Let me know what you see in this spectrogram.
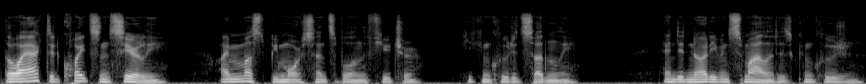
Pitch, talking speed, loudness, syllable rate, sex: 105 Hz, 165 wpm, -20 LUFS, 5.9 syllables/s, male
